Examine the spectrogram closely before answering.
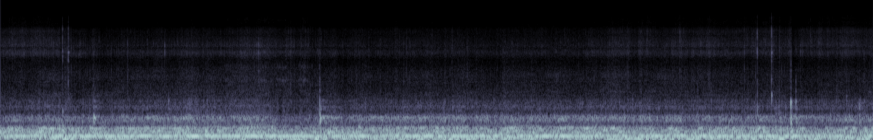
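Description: Bicycle tyres roll steadily over a muddy, snowy trail.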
